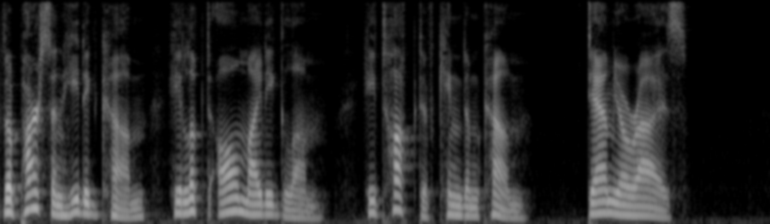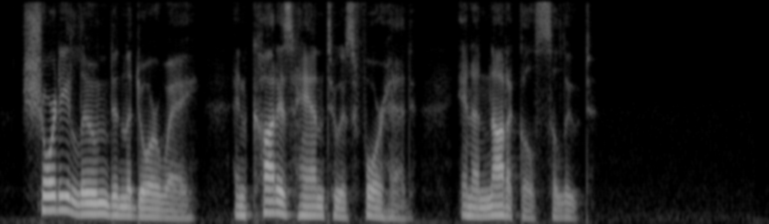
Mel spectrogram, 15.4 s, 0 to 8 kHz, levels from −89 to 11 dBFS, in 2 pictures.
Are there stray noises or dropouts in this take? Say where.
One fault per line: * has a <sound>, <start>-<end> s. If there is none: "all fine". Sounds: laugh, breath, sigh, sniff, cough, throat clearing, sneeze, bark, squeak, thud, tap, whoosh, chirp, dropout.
all fine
